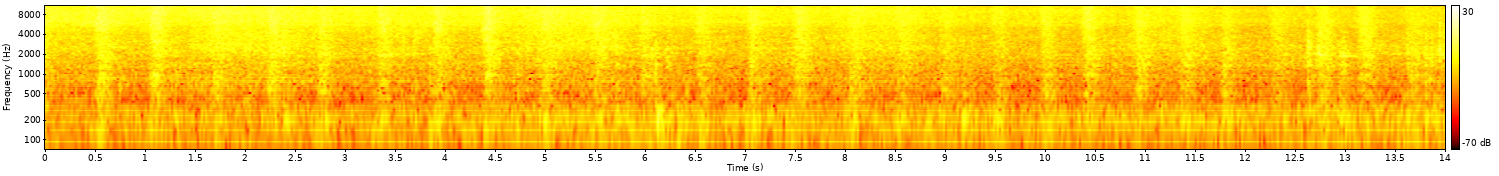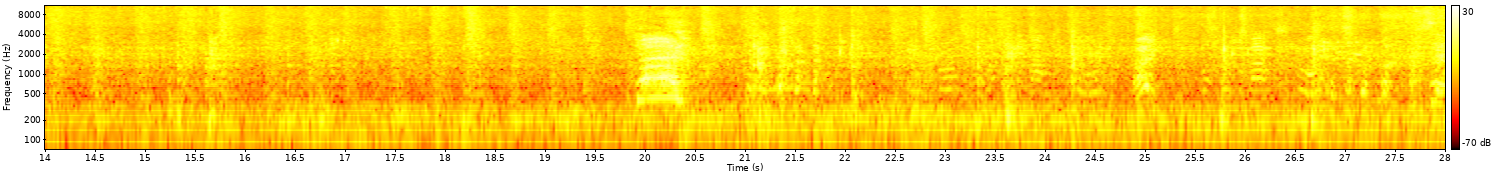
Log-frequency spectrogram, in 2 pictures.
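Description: A heavy train of passenger coaches rolling slowly past, with a steady low rumble and wheels clicking over the rail joints. About twenty seconds in there is one brief high sound that rises in pitch.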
